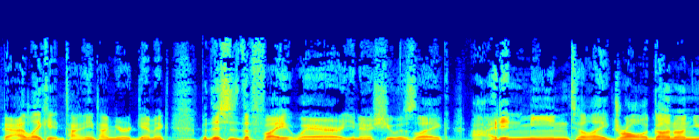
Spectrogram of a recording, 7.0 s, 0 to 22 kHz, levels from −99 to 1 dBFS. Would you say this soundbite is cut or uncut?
cut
